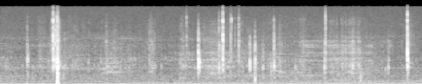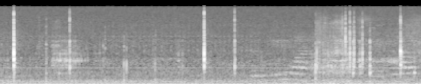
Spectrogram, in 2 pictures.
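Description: Scattered sharp clicks and light knocks in a quiet room, the loudest about a second in and a quick cluster a few seconds later, with faint murmured voices in the background.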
